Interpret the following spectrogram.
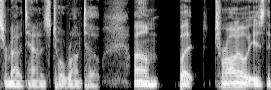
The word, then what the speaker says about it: Toronto: I was born in Toronto and Toronto is technically Toronto. That's what Toronto Canadians pronounce it. The second T is silent.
